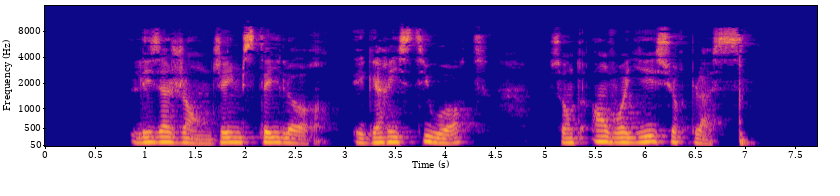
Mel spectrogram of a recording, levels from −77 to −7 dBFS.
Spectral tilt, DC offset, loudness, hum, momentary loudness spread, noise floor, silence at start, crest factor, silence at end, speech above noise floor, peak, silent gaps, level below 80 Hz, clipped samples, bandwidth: -4 dB/octave; under 0.1%; -24 LUFS; none; 13 LU; -87 dBFS; 0.85 s; 18 dB; 0.65 s; 63 dB; -6 dBFS; none; -58 dBFS; under 0.1%; 9.6 kHz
